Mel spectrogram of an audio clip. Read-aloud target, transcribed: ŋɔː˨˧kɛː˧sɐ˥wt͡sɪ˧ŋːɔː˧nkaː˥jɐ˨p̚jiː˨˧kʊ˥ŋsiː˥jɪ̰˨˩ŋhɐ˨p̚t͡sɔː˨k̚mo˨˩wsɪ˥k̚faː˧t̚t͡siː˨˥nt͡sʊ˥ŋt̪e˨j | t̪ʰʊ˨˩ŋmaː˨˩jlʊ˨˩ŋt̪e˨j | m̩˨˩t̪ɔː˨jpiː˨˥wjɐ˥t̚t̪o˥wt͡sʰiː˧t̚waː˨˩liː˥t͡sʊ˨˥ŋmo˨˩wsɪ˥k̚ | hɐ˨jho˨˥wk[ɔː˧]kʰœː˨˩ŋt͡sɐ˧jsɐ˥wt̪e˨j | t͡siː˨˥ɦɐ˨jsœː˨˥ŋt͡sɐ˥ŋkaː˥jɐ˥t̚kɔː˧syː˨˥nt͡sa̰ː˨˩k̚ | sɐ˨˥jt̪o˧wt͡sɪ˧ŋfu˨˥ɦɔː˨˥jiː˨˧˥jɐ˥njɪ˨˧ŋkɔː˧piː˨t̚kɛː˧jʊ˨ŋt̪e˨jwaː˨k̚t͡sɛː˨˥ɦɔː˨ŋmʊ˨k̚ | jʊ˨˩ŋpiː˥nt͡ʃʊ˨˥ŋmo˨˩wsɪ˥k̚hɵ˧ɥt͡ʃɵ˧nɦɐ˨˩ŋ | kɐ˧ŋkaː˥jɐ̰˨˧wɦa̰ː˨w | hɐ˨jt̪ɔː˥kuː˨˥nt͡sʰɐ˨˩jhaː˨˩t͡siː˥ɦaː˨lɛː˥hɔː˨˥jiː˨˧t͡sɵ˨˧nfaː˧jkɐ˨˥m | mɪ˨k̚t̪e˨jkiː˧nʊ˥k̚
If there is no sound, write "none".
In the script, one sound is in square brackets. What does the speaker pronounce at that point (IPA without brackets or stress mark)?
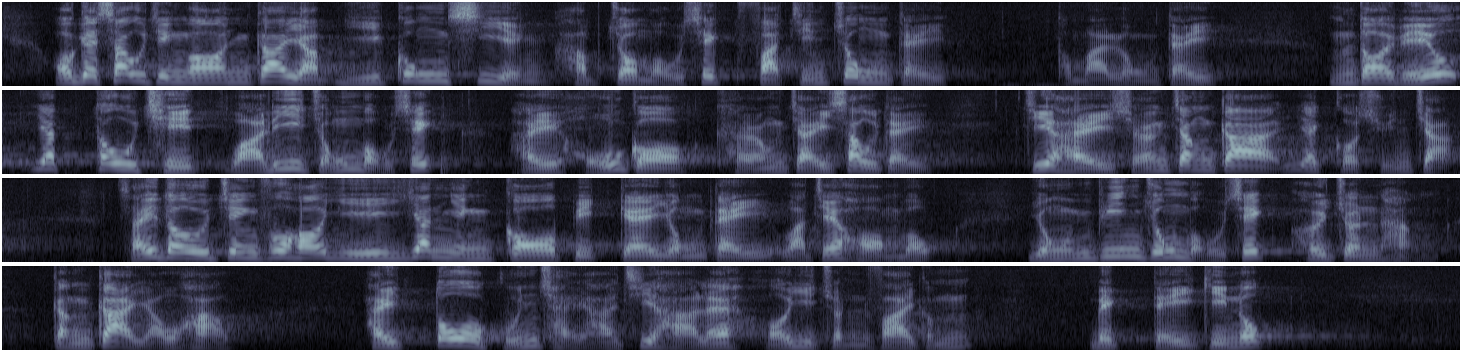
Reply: ɔː˧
